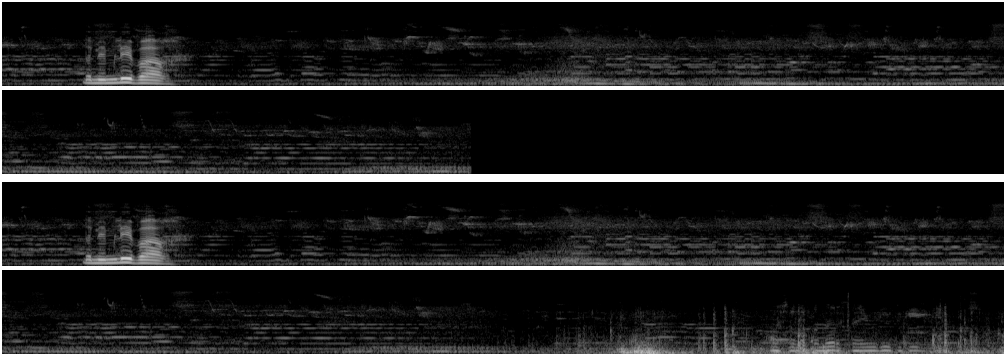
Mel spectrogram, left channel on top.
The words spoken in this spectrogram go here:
د مملې باغ ماشاءالله خنور سنه ویډیو ته کې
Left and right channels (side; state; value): left; drops out; at 14.7 s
